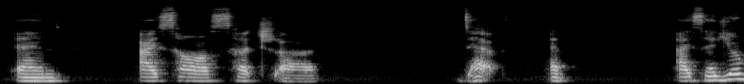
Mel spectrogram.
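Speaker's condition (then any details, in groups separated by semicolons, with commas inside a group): Stuttering; blocks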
